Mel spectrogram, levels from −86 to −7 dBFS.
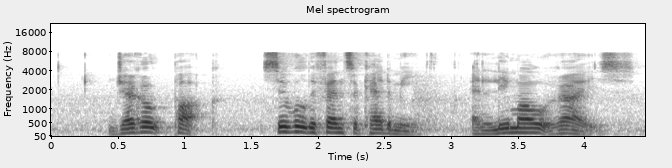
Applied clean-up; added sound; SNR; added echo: none; none; none; none.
